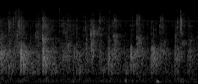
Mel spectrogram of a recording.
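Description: Middle-school church congregation at a Friday service applauding the student worship band, a steady patter of clapping from a large room, fairly faint and diffuse throughout.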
